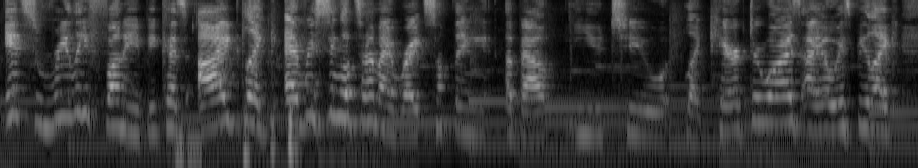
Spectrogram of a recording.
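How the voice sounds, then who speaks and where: A woman hosting a casual group Q&A, an animated, giggly storyteller who often quotes herself. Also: a little high, fairly quick, over music. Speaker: host and writer of a fiction show.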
